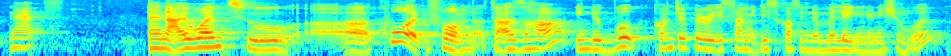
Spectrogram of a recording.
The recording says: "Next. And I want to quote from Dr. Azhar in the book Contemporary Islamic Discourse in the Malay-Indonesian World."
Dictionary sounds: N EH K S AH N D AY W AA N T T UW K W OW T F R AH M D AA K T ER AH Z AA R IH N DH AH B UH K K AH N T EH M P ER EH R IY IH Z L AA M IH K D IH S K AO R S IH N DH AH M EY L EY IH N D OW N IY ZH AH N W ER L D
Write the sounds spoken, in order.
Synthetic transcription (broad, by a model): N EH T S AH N AY W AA N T T UW K W OW T F R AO M D AA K T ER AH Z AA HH IH N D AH B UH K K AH N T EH P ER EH R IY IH S L AA M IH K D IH S K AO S IH N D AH M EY L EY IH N D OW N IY SH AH N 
